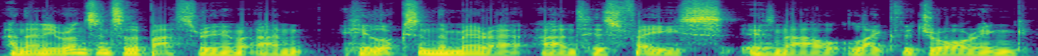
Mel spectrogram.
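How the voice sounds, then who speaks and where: Low-voiced man, casual podcast host. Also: steady tone, unhurried. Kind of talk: casual comic review discussion.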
